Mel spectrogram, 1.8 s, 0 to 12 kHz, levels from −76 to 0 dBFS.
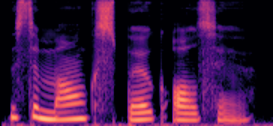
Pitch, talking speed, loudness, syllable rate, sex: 200 Hz, 130 wpm, -18 LUFS, 4.1 syllables/s, female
